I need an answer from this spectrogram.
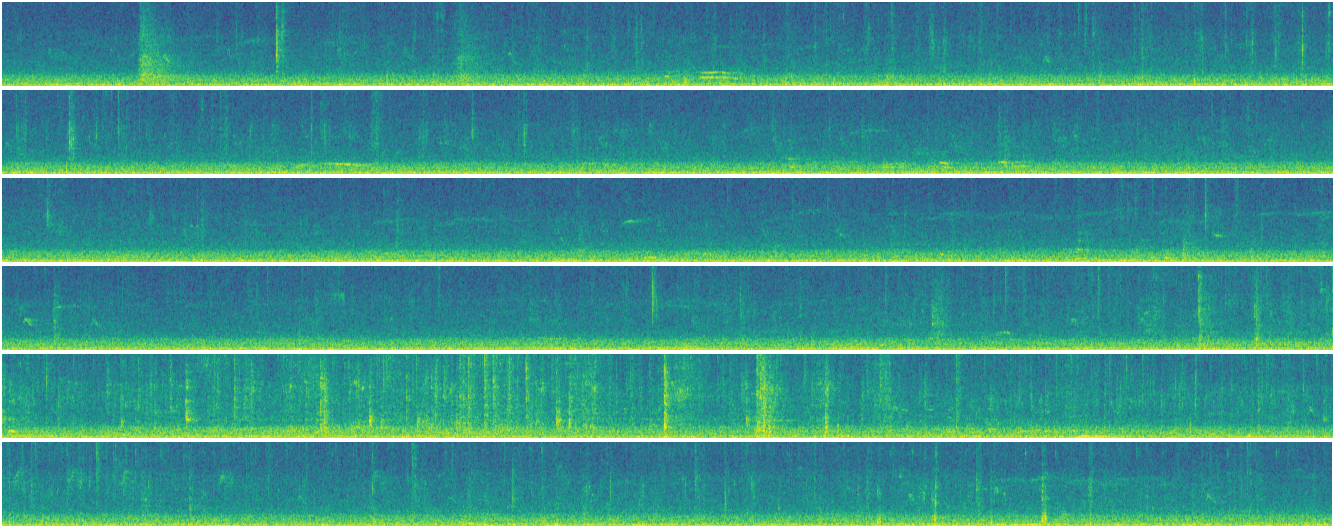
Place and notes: Poznan, Sobieskiego housing estate - linden tree
a linden tree with a swarm of bees and bumblebees buzzing and collecting nectar.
